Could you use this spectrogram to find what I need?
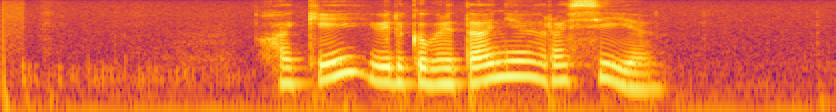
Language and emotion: Russian, neutral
